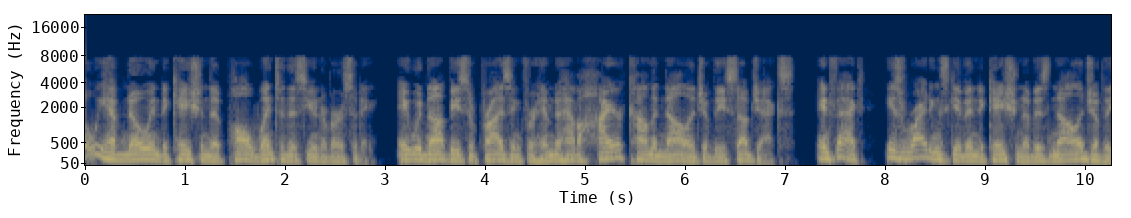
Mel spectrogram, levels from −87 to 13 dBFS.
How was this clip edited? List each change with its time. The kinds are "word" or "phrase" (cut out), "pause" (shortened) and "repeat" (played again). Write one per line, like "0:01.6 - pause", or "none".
0:03.0 - pause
